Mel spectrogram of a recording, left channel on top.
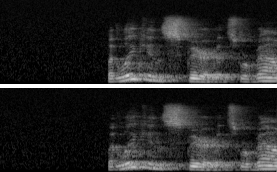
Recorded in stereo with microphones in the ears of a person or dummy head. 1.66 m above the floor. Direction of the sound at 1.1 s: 40° left (ahead or behind).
